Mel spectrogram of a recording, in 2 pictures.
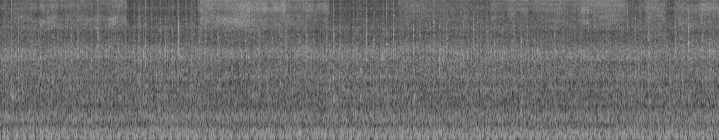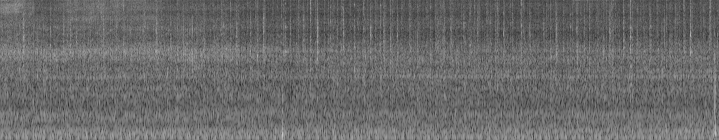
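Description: Wood lathe motor running steadily, spinning a wooden rolling pin, with a scraping hiss that comes and goes as a tool is pressed against the turning wood. A single sharp click about twenty seconds in.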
